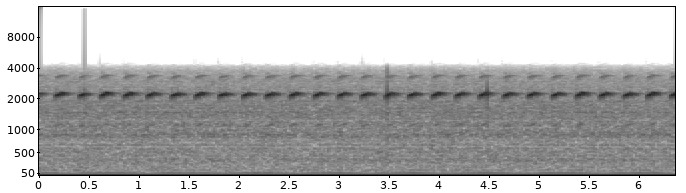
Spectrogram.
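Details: Greenback trivia calling: a thin, high chirp repeated steadily about twice a second, evenly spaced throughout, over a faint low hum.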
